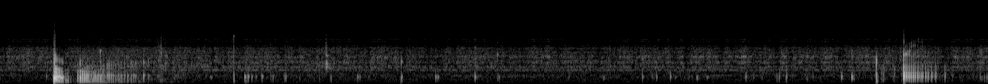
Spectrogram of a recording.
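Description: Gurgling rumbles and scattered soft pops from the belly, with quiet stretches between; ordinary bowel sounds (stomach rumbling).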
